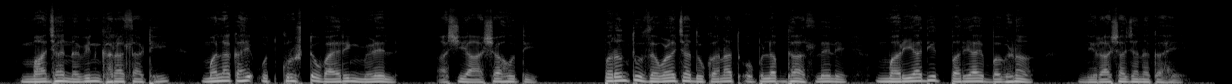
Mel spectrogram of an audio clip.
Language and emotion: Marathi, sad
